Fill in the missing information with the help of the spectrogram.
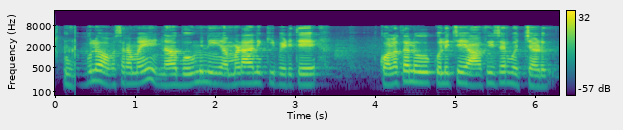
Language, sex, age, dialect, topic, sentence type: Telugu, male, 18-24, Utterandhra, agriculture, statement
